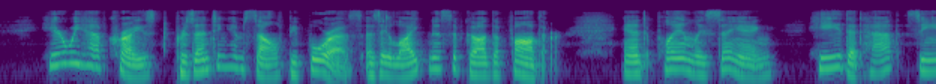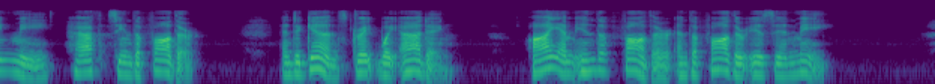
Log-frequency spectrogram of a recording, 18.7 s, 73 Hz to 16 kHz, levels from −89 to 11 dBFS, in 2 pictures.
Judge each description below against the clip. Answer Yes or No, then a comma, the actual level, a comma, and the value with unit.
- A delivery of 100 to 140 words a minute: Yes, slow, 135 wpm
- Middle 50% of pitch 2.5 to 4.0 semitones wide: No, average, 5.1 semitones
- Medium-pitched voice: Yes, medium, 160 Hz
